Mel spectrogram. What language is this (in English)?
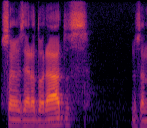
Portuguese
